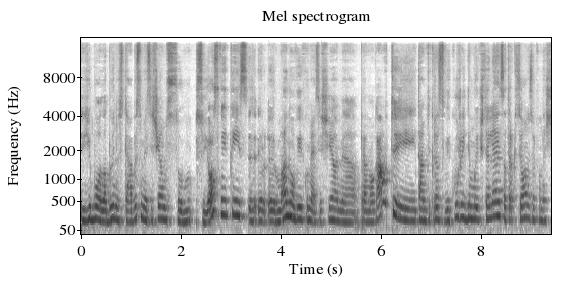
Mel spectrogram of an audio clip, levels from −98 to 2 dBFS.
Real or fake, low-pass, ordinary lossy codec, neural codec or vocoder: fake; 14.4 kHz; AAC, 64 kbps; codec, 44.1 kHz, 7.8 kbps, DAC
